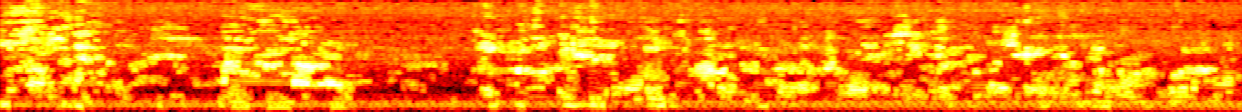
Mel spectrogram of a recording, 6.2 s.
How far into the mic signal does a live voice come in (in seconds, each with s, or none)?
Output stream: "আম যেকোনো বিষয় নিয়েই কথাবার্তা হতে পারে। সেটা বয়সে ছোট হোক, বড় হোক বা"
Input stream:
none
